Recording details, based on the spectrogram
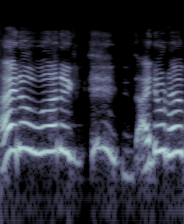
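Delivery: mock very high, panicked, tearful sobbing. Telling a story about the cops, the speaker is retelling bursting into tears. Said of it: "bursting into tears".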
